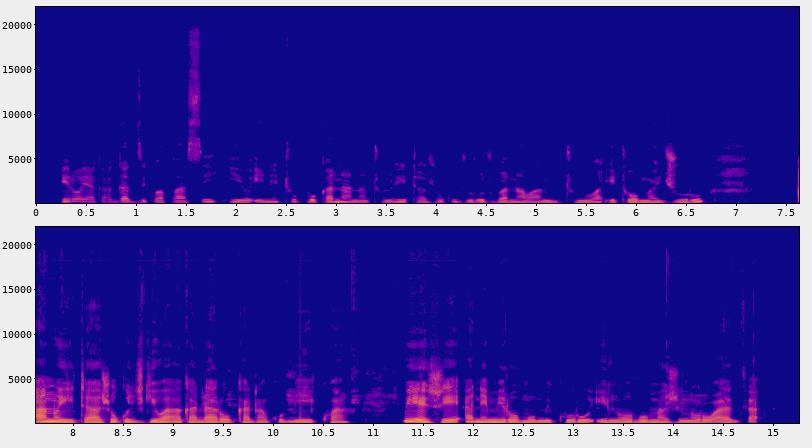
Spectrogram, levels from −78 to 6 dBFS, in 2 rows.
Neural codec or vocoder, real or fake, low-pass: none; real; 19.8 kHz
